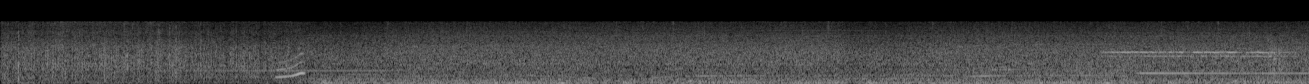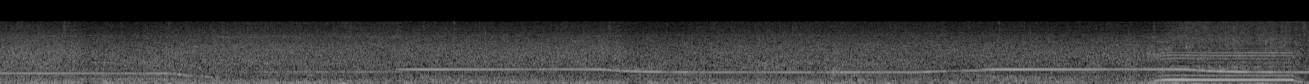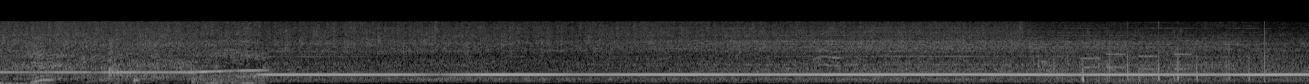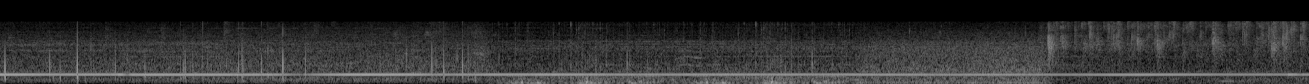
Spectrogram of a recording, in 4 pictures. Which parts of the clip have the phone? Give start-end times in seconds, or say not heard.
11.0-13.0, 24.6-26.8, 37.0-38.1.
